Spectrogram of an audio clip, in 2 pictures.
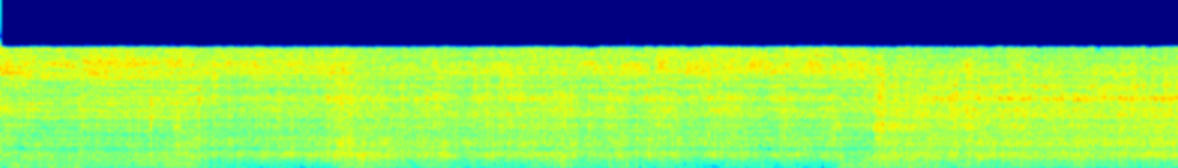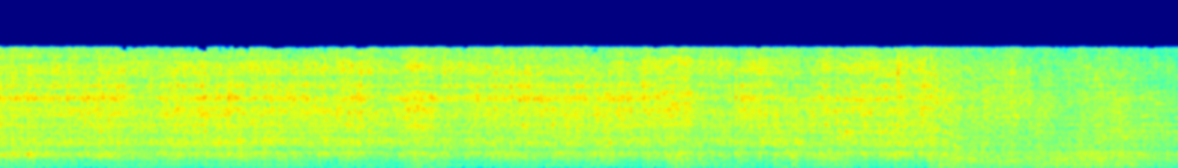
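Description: A gas torch flame roars and hisses steadily.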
